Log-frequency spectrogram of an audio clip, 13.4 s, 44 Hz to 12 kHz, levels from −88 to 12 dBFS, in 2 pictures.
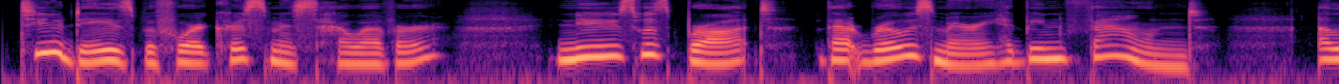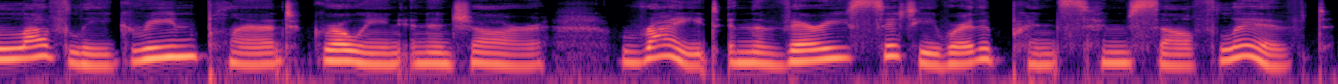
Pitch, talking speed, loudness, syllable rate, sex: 210 Hz, 140 wpm, -17 LUFS, 4.1 syllables/s, female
